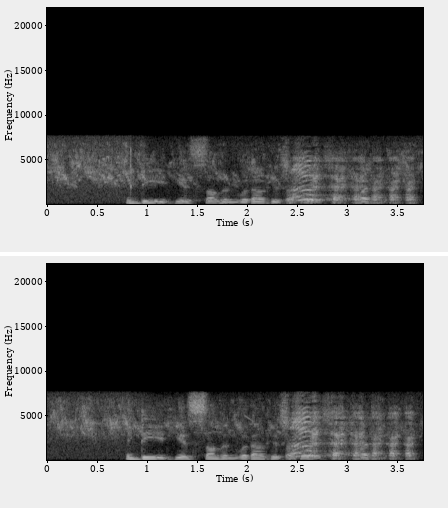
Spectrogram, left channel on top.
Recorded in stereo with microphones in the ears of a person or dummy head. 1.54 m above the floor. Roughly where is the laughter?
Right.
